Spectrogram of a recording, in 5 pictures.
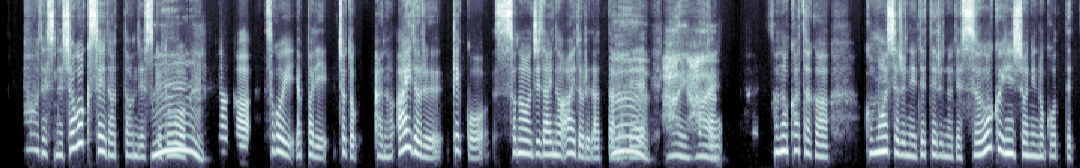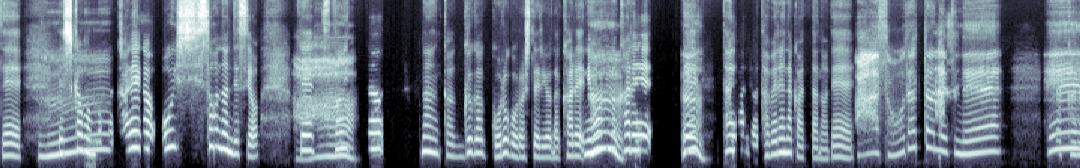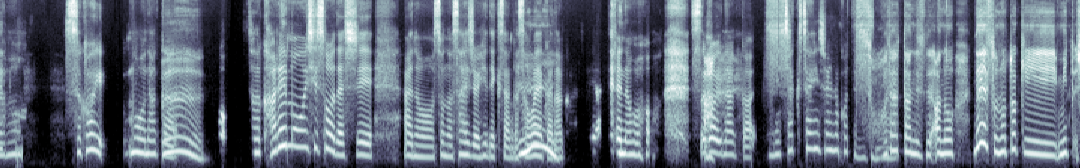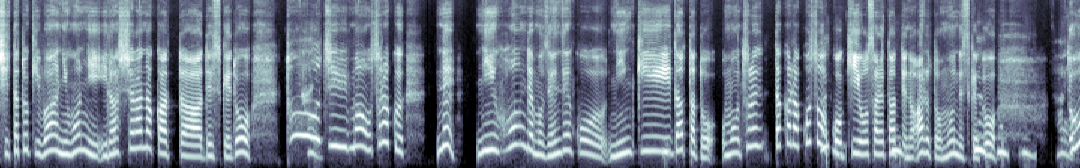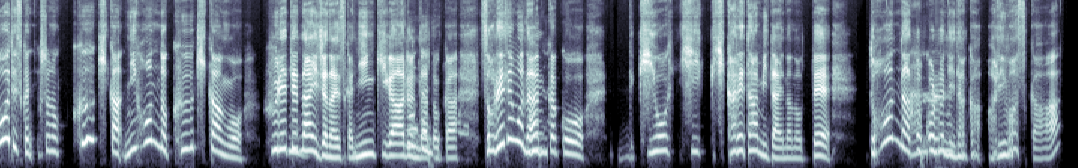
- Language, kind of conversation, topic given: Japanese, podcast, 懐かしいCMの中で、いちばん印象に残っているのはどれですか？
- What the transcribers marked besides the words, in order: unintelligible speech; laughing while speaking: "やってるのも"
